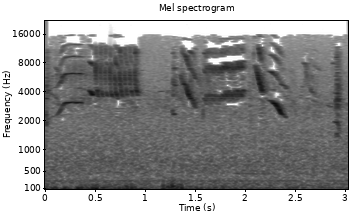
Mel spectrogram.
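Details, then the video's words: Grayish baywing singing a dense, fast phrase: a buzzy trill followed by quick liquid downslurred and upslurred whistles, with low background rumble. "O Canto do ASA DE TELHA (Agelaioides Badius) Bird Song - Grayish Baywing"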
